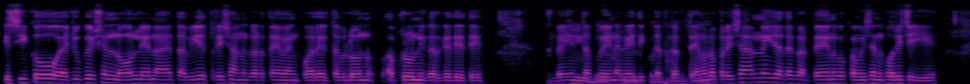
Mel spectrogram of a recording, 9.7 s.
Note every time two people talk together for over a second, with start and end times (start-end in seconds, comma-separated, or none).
5.6-7.1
